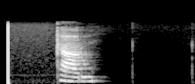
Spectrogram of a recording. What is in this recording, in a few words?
"caro", portuguese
